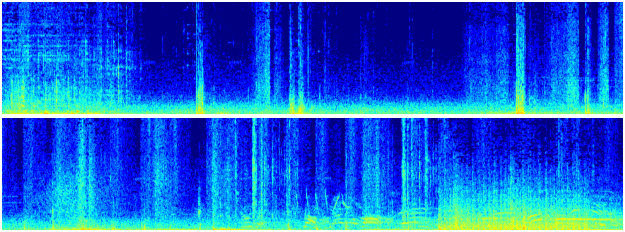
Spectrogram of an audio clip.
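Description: Footsteps crunch over rock and grass.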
